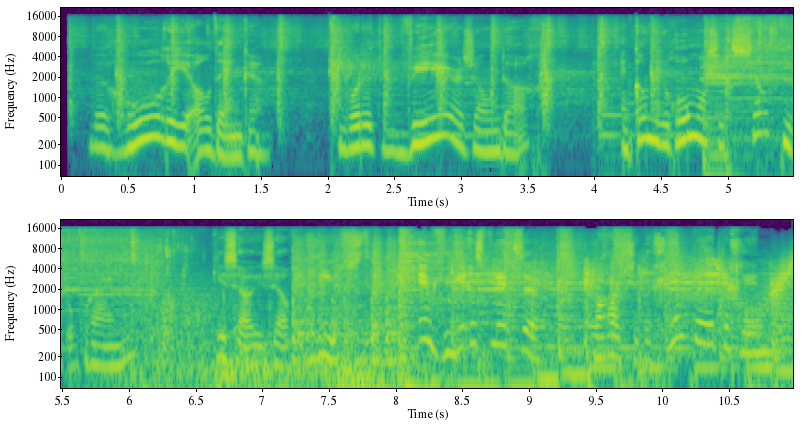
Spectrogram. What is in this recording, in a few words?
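Voice demoreel NL, Dutch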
